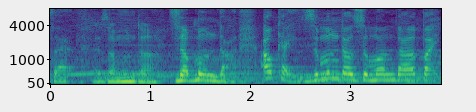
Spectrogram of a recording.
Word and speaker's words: Zamunda: the country zundo or zundo how would you pronounce that Zamunda Zamunda okay Zamunda Zamunda but it's a fictitious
